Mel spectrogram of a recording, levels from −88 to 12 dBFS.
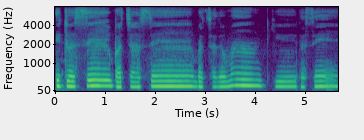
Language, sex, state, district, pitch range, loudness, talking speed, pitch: Nagamese, female, Nagaland, Kohima, 175-200 Hz, -16 LUFS, 95 wpm, 185 Hz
